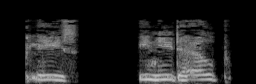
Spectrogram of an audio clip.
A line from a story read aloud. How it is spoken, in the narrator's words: she said, her voice choked and raspy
